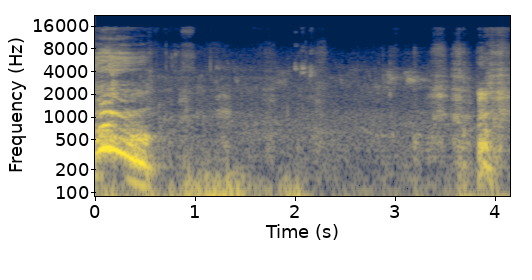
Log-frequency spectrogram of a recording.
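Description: Alaskan malamute giving a short 'talking' woo-woo call that falls in pitch over about half a second, the dog's answer to a question put to it. After that it is nearly quiet, and a brief short sound comes near the end.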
